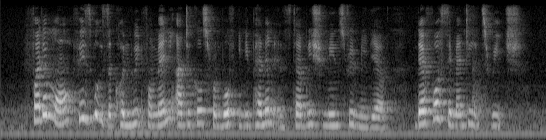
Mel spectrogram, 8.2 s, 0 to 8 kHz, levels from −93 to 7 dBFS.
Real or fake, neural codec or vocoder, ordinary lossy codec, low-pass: real; none; none; 7.2 kHz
